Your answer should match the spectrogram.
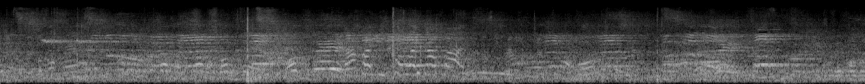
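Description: Many voices talking at once in a large sports hall, with a single sharp knock about two and a half seconds in.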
